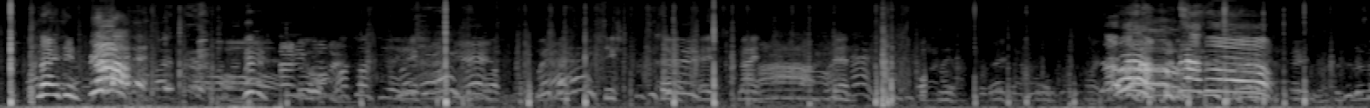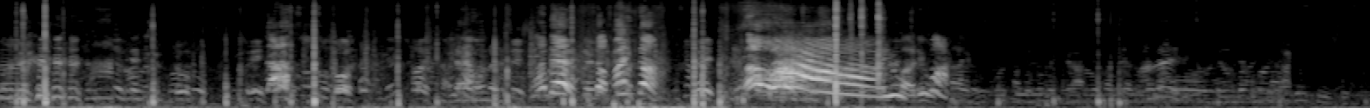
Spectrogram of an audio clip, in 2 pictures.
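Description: Footballs being kicked and volleyed, a scattered run of sharp thuds of boot on ball. Players shout over them, in two loud stretches of calling.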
